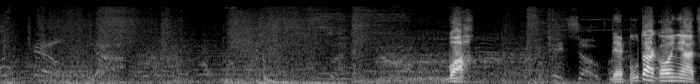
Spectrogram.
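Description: Game combat sounds whoosh and clash.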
